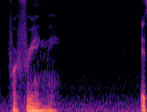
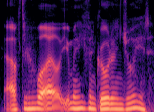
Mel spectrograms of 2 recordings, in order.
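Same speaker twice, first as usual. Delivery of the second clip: higher, louder, fast and gleeful; loud, fast, higher gloating; gleeful taunt; 6 semitones higher, 11 dB louder, faster than usual. Acted. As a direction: crow it at the captive.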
